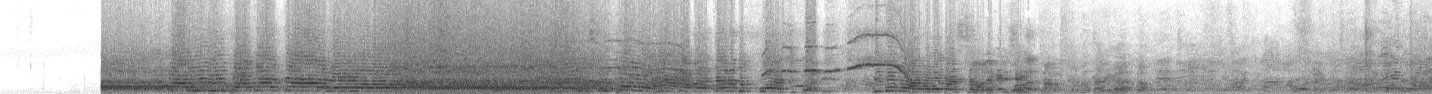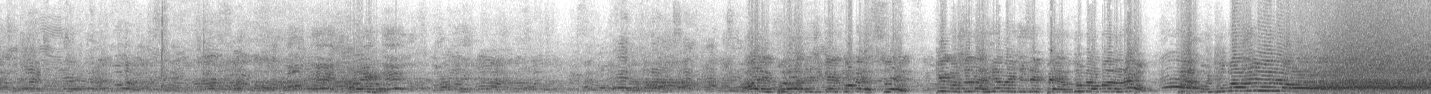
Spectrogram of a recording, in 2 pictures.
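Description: Young men rap into microphones over a loudspeaker.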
